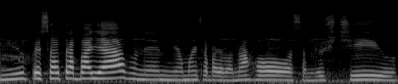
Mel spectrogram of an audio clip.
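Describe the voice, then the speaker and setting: Her voice is an ordinary speaking voice, as a woman with a fairly high pitch talks at a moderate pace with ordinary pitch variation. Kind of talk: interview answer, folk tale telling.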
